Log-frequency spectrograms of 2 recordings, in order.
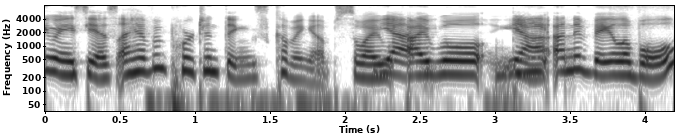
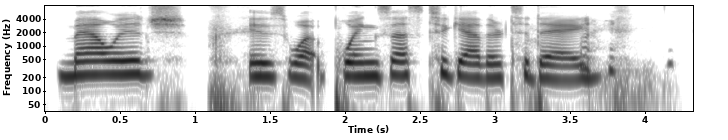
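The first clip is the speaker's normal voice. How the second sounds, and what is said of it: Princess Bride quote, accent fades midway. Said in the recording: “4 out of 10 on the accent. You started off strong... And then you gave up.”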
